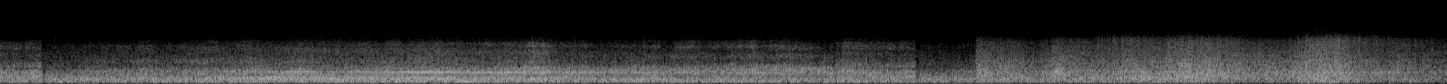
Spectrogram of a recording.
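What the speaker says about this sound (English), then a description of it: "And then there are the B-52 bombers striking from nearby Thailand." B-52 bombers pound the demilitarized zone with tons of explosives, a dense continuous roar of aircraft and rolling blasts that stays loud and steady throughout with no speech.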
